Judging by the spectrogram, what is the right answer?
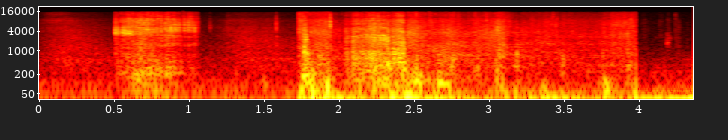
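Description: Fabric rustling and scraping as a blackout cover is pulled off a car window. There is a short burst about half a second in, then a longer rustle from about two seconds in that stops suddenly near the end.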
